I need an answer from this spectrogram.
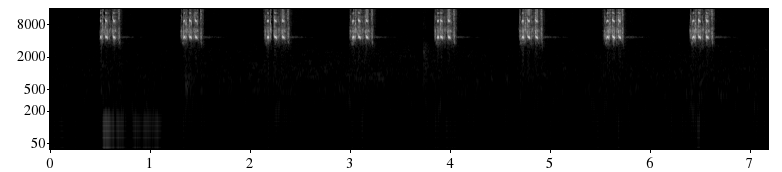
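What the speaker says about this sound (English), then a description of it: "Crickets. Crickets." Crickets chirp in eight short, crisp bursts spaced evenly about every 0.85 seconds, high-pitched and clear against near silence, with no one talking.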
